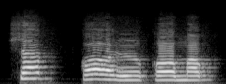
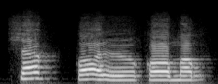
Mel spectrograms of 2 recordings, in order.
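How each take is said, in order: The two takes are said the same way.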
